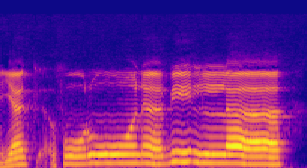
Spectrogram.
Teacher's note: Di sini perkataan Allah sebelumnya baris kasrah, jadi dibaca nipis.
